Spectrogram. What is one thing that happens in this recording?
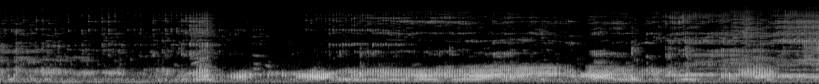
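Motorcycle engines idle and rev nearby, outdoors.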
